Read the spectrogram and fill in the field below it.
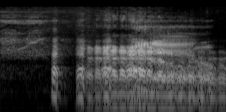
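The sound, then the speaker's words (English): A person's voice imitates a bear, letting out one drawn-out, bleating growl-like cry after a short grunt. The sound is loud and strained, lasting just over a second before tapering off. “Bears don't make that noise.”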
